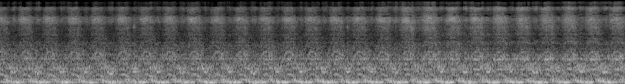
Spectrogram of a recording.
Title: CUMMINS ISX COLD START NO START #cummins #isx15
